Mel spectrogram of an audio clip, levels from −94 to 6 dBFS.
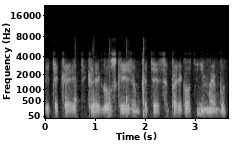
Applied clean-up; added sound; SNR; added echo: neural mask model RNNoise.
